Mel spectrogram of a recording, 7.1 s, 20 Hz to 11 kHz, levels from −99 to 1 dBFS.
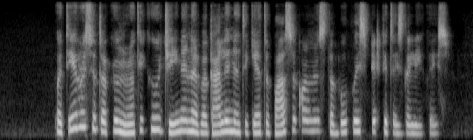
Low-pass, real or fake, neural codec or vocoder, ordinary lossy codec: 9.9 kHz; fake; codec, 32 kHz, 1.9 kbps, SNAC; Opus, 64 kbps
